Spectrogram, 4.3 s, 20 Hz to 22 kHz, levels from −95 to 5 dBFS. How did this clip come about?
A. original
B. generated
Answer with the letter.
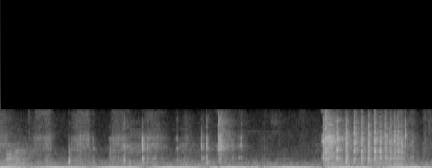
A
